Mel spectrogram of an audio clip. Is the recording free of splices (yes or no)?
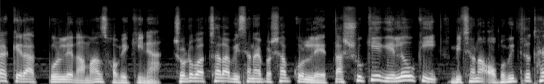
no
